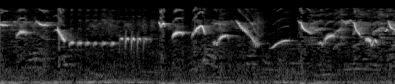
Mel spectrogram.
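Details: Singing blackthroat spreading its wings to provoke an opponent: high whistled sweeps, then a quick run of evenly repeated short notes, followed by more rapid slurred twitters.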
